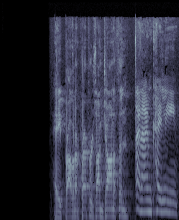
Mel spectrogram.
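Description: A middle-aged woman speaks cheerfully close by.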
